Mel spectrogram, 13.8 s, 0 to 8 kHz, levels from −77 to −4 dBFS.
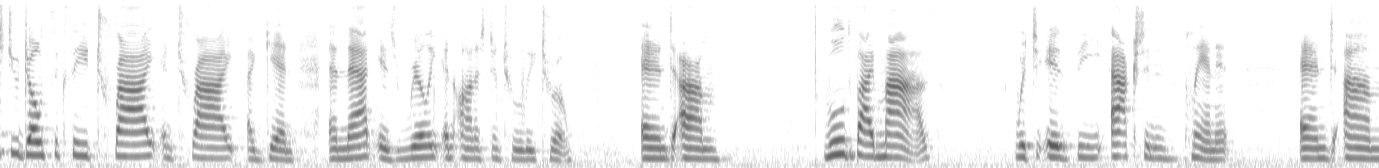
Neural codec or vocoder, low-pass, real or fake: none; 7.2 kHz; real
